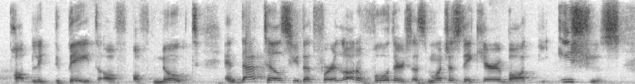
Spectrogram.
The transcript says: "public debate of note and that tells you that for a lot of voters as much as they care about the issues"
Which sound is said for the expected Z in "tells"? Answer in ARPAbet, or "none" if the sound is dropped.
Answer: S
